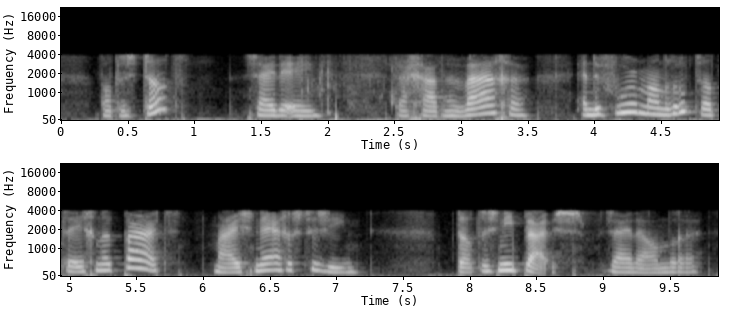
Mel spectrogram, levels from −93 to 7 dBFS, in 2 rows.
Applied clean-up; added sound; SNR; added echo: none; Water / Splash, splatter; 16 dB; none.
